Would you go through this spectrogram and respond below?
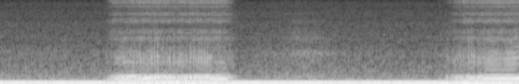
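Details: Sleeper's snoring recording: two loud, rough, low snores on in-breaths over a steady low background hum.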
